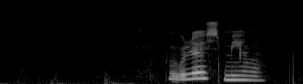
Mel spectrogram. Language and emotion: Russian, sad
